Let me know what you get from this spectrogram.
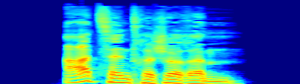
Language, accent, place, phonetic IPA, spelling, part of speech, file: German, Germany, Berlin, [ˈat͡sɛntʁɪʃəʁəm], azentrischerem, adjective, De-azentrischerem.ogg
- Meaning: strong dative masculine/neuter singular comparative degree of azentrisch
